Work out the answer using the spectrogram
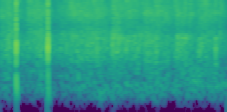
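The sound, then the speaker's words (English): Applause from an audience for the actors and actresses after a performance: two sharp claps, then soft, steady clapping that stays faint throughout. “can we give all of our actors and actresses a fine round of applause?”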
